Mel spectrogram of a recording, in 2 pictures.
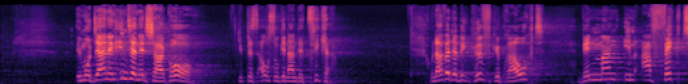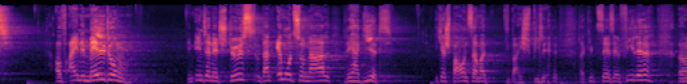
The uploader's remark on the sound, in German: aus dem Gottesdienst der Liebenzeller Mission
